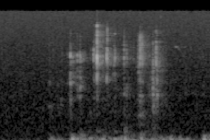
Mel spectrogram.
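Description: Typing on a computer keyboard: a quick run of keystrokes starting about half a second in, after a brief near-silent pause.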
